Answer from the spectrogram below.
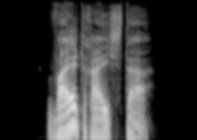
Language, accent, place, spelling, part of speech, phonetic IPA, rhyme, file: German, Germany, Berlin, waldreichster, adjective, [ˈvaltˌʁaɪ̯çstɐ], -altʁaɪ̯çstɐ, De-waldreichster.ogg
- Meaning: inflection of waldreich: 1. strong/mixed nominative masculine singular superlative degree 2. strong genitive/dative feminine singular superlative degree 3. strong genitive plural superlative degree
